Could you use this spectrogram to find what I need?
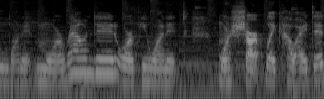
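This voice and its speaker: With music in the background, a woman speaks at a moderate pace and ordinary pitch variation. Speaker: makeup artist, beauty vlogger. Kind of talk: makeup tutorial voiceover. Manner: casual, chatty.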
